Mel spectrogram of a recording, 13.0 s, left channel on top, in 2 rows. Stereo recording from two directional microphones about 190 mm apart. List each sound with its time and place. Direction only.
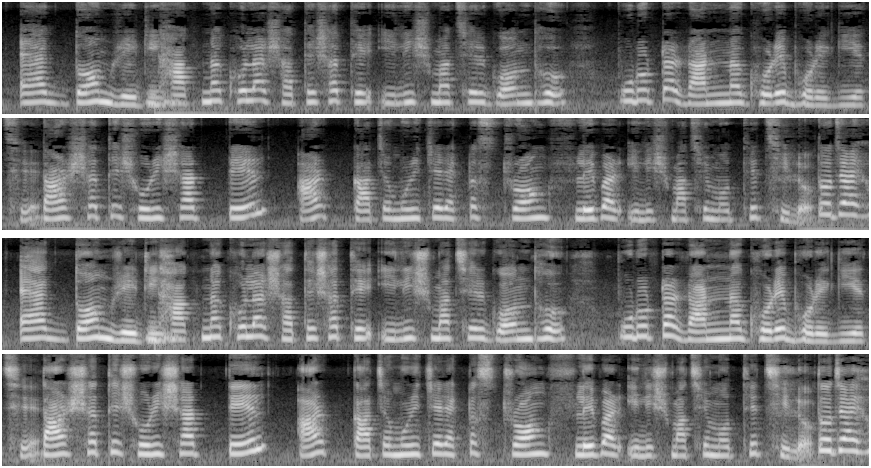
0.1 s speech: 40° right (ahead or behind)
